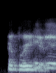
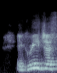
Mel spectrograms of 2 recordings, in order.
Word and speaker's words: egregious: even over and to tell me if I'm pronouncing this correctly egregious egregious egregious thank you egregious Misty's God forbid for genuine remorse we need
